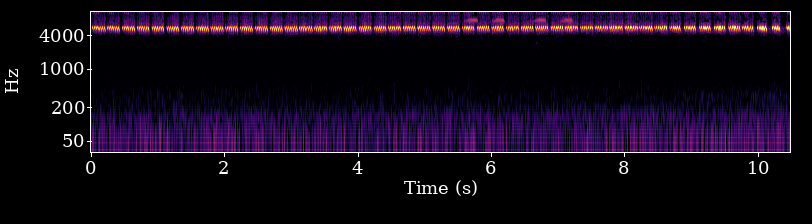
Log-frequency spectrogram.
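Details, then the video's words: Cricket living in rice fields, giving a high, shrill, pulsing trill that beats rapidly and steadily throughout, with a faint upper overtone and soft low background rumble. "SUARA JANGKRIK PENGHUNI SAWAH"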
